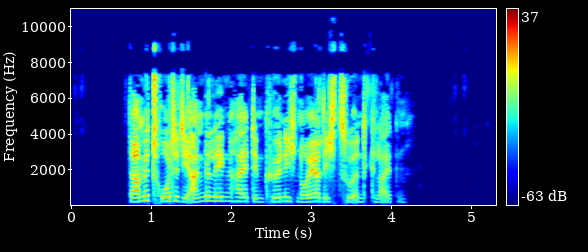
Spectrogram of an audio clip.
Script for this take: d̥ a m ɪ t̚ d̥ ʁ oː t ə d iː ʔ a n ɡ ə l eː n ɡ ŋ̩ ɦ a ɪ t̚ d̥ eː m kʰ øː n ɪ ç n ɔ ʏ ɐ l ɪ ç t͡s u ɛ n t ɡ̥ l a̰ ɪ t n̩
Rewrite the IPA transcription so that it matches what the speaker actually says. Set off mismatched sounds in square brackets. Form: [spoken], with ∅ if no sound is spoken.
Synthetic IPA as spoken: d̥ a m ɪ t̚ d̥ ʁ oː t ə d iː ʔ a n ɡ ə l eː [∅] ɡ ŋ̩ ɦ a ɪ t̚ d̥ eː m kʰ øː n ɪ ç n ɔ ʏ ɐ l ɪ ç t͡s u ɛ n t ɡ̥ l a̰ ɪ t n̩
